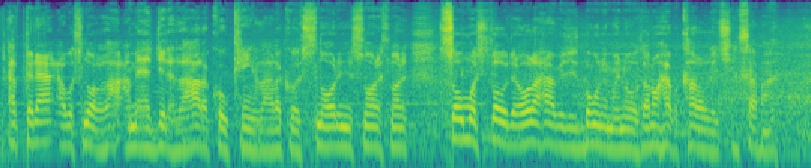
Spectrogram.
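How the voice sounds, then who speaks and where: Over noticeable background noise, a man with a fairly high pitch talks very fast with fairly even intonation and hardly any pauses. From US, New York (the Bronx). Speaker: former prisoner in recovery. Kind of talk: testimony.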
